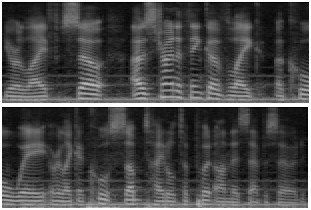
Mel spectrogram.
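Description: A man hosting a podcast in casual interview chat, with informal, halting, joking phrasing. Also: medium pitch, soft background music. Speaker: podcast host.

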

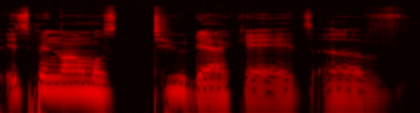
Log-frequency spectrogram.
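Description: Measured man chatting on a dry-sounding podcast. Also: medium pitch, clean tone, no echo. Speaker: podcast co-host reviewing films. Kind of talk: casual film discussion.

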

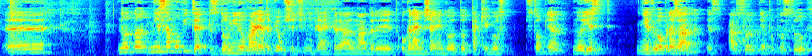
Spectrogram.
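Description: A man hosting a casual football discussion in an animated, emphatic way. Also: a little high, normal speed. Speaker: podcast host. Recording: roomy, distant mic with noise and clicks.

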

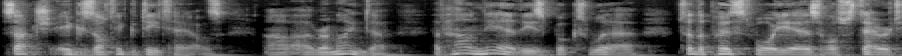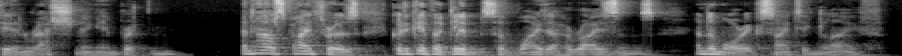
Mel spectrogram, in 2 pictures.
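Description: A man reads his own literary essay aloud as scripted narration, in a measured, articulate and bookish manner. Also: fairly low pitch, very animated, breathy edge. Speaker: author reading own article.

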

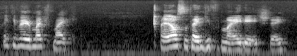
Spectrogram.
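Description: Bright-voiced teasing woman with a Kiwi accent. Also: medium pitch, rapid-fire, slight background noise. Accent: New Zealand. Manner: playful, teasing, deadpan jokes. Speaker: podcast co-host. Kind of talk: casual podcast banter.

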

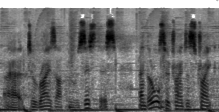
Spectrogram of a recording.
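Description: Brief: male analyst, low and creaky, reverberant hall sound, faint music. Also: expressive, brisk. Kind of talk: analytical explanation.

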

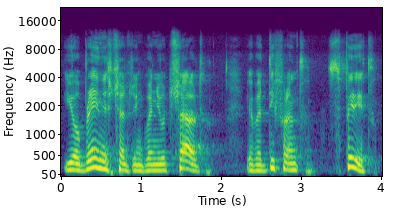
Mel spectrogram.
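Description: An older man from Hungary with a Hungarian accent, a native Hungarian speaker, telling his story in halting, broken English with emphatic repetition. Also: on the high side, creaky. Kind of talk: unscripted conversational storytelling and philosophizing.

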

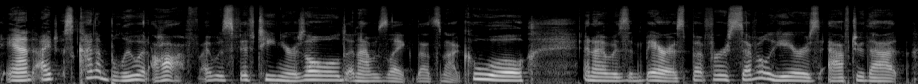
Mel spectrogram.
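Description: A woman's voice: on the low side, measured pace. A woman hosting a solo podcast in a casual, personal, confiding way, her voice congested from a cold. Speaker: podcast host.

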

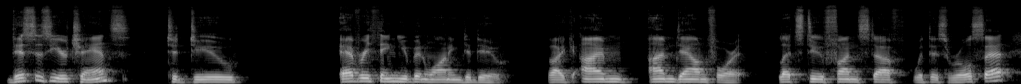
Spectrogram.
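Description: A man with a deep voice, a game designer talking casually in an interview, relaxed and full of fillers. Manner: relaxed, chatty, many fillers and restarts.

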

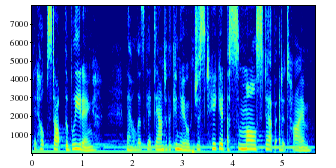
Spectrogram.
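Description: A woman's voice: medium pitch, normal speed, soft background music, close to an everyday voice. An actress playing a desperate young wife who is nursing her shot husband, speaking in an urgent, coaxing way and praying under her breath. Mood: determined.

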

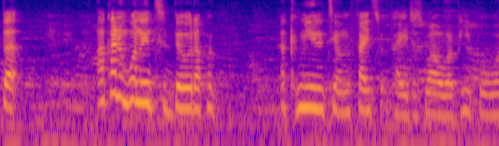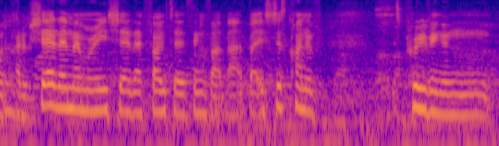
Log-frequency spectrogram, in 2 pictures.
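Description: A young woman from England with an English accent, answering interview questions in a relaxed, hesitant way with many ums and restarts. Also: medium pitch, brisk. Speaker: interview guest, oral history project maker. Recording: crowd noise in background.

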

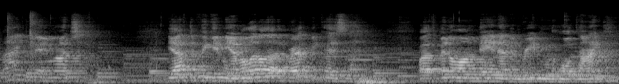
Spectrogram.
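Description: A man's voice: flat delivery, fast, natural voice. A man impersonating a zany old vaudeville comedian, delivering theatrical stage patter. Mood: breathless, comic. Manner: theatrical, rattling off lists and sales pitches. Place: on stage in a large auditorium. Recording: echoey theatre, distant microphone, music behind.

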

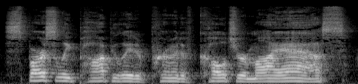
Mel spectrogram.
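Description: A man's voice: on the high side, steady tone, a little slow, fairly bright tone, pitched above the performer's own voice. A man voicing an exasperated, sarcastic starship crewman who gets flustered, in a dramatic fan fiction reading. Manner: stammering, sardonic.

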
